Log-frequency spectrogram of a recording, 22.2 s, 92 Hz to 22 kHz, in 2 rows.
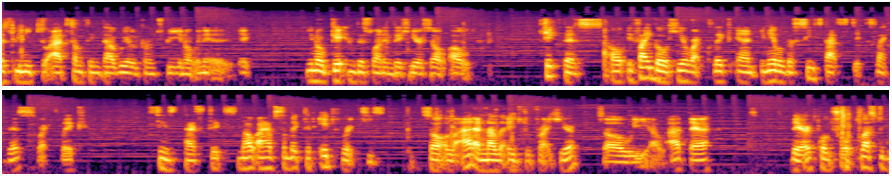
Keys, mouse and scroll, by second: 0.1 Tab, 1.0 middle click, 3.3 middle click, 3.9 middle click, 4.8 shift+middle click, 5.1-5.4 scroll up 2, 5.4 middle click, 5.8 shift+middle click, 6.0 scroll up 1, 8.4 right click, 10.6 right click, 11.5 right click, 12.1 right click, 14.9 middle click, 16.5 ctrl+r, 17.5 middle click, 19.0 click, 19.3 middle click, 21.6 ctrl+KP_Add.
